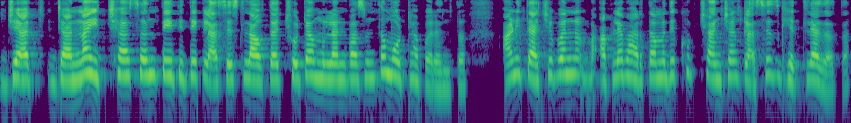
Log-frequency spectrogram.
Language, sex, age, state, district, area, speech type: Marathi, female, 30-45, Maharashtra, Thane, urban, spontaneous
